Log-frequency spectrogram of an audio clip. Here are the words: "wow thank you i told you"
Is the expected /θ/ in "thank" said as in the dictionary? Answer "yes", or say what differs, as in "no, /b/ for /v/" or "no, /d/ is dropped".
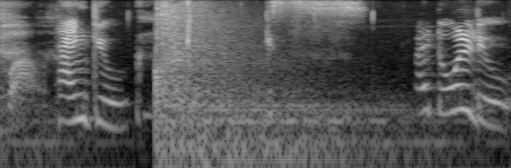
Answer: no, /t/ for /θ/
